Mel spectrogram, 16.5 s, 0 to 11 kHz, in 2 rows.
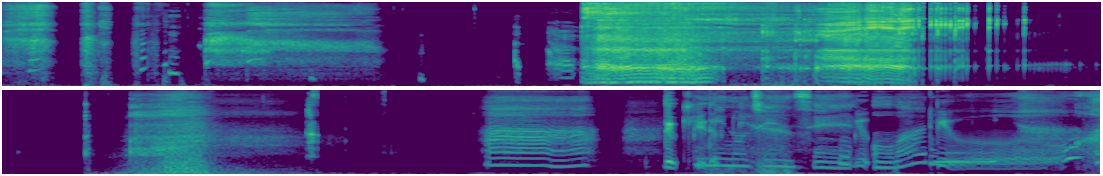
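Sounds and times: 
faint mouth clicks: 4.4s - 8.1s
long loud burp: 4.4s - 8.1s
speech: 13.3s - 16.1s.

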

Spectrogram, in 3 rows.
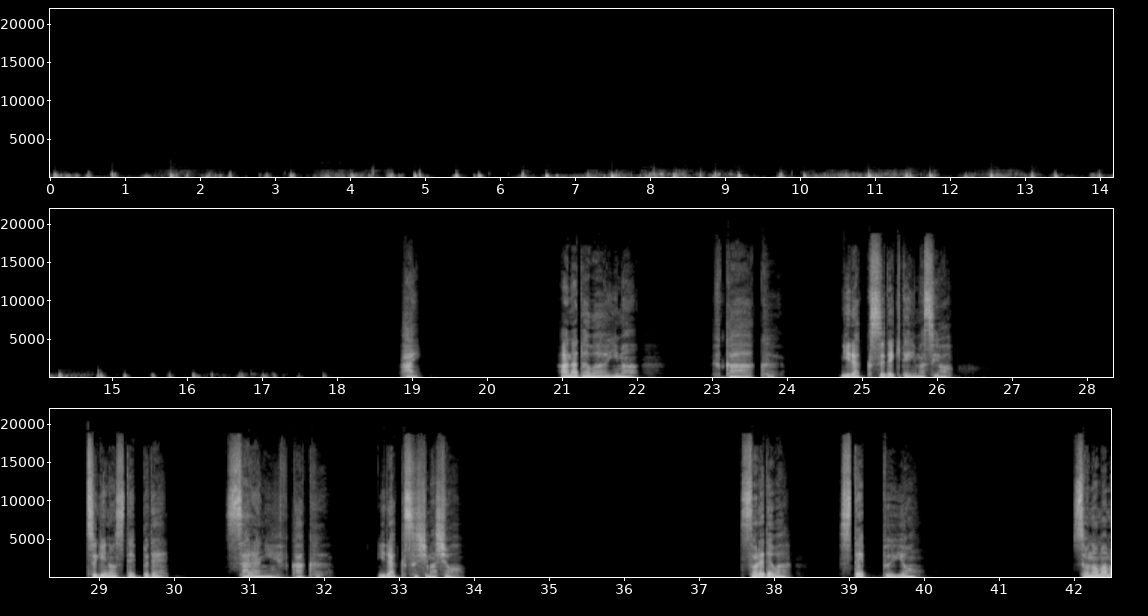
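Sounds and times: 
steady heartbeat of soft low thumps: 0.0s - 15.2s
speech: 21.0s - 22.0s, 23.1s - 23.9s, 24.7s - 26.3s, 28.8s - 30.0s, 30.7s - 32.0s, 32.7s - 33.9s, 37.6s - 38.2s, 38.9s - 40.0s, 42.0s - 42.4s.

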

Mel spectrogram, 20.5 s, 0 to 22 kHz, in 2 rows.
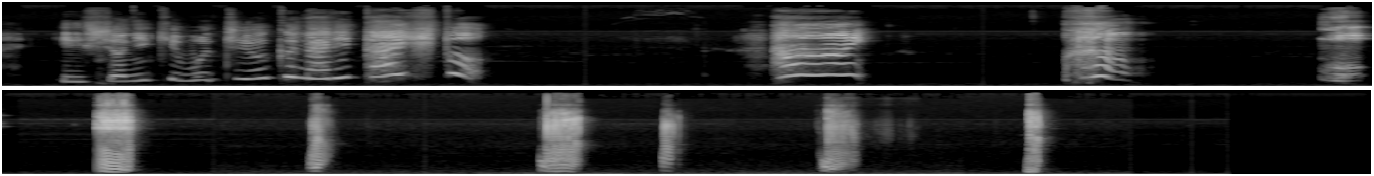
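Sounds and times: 
speech: 0.5s - 3.7s, 5.8s - 6.6s
short buzzing and sputtering farts: 11.0s - 11.4s, 12.6s - 12.9s, 14.4s - 15.5s, 16.4s - 17.0s, 18.0s - 18.2s.

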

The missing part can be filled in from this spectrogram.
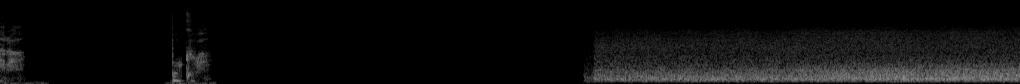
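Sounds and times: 
ocean surf waves at the shore: 5.9s - 10.1s.

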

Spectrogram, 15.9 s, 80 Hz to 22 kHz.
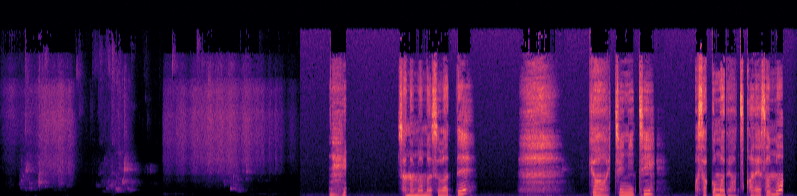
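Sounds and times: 
water swishing and splashing while washing someone's back in a bath: 0.0s - 5.7s
loud splash of pouring water in a bath: 0.2s - 2.8s, 4.2s - 5.2s
speech: 8.1s - 9.5s, 11.8s - 13.2s, 13.9s - 15.7s.

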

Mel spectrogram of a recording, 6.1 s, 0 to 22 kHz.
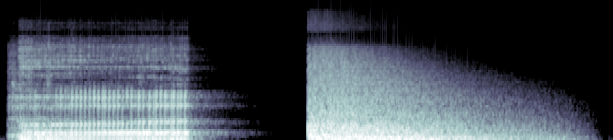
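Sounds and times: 
monster roar: 0.0s - 2.3s
big explosion: 3.1s - 6.0s.

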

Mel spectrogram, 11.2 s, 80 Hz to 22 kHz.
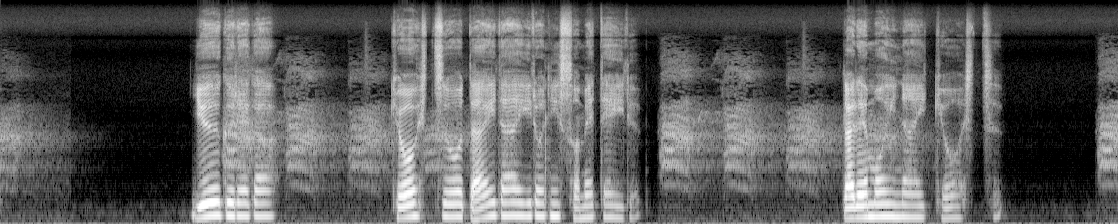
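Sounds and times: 
crows cawing at dusk: 0.0s - 0.8s, 2.4s - 5.0s, 6.6s - 8.5s, 11.0s - 11.1s
speech: 1.9s - 2.8s, 3.9s - 6.5s, 8.4s - 10.1s.

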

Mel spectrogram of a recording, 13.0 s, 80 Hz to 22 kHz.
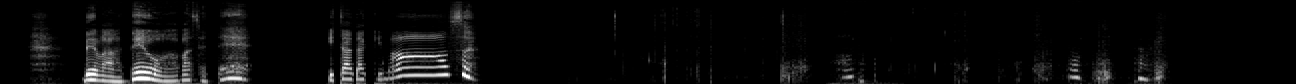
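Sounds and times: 
speech: 0.8s - 2.5s, 3.3s - 4.9s, 8.5s - 8.7s, 10.7s - 11.5s
crunchy butter cookie being bitten and chewed: 6.1s - 11.7s.

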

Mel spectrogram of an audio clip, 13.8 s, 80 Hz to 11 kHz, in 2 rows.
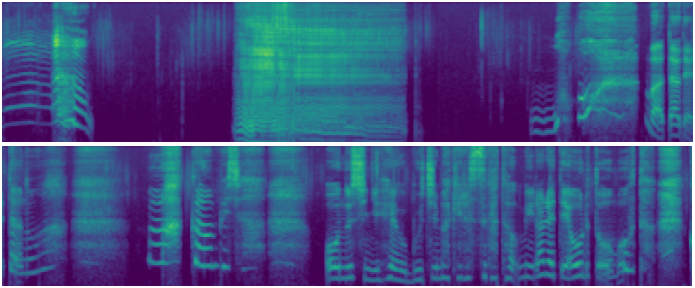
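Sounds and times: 
speech: 0.5s - 0.8s, 6.5s - 7.9s, 8.8s - 13.8s
long loud buzzing fart: 2.3s - 4.2s.

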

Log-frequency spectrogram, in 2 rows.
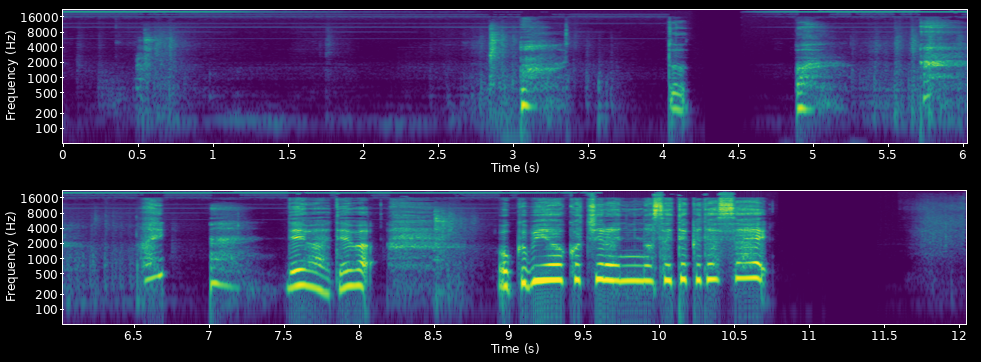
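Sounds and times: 
hair salon shampoo chair backrest reclining with clunks and creaks: 2.6s - 3.7s
speech: 4.1s - 4.3s, 7.6s - 8.4s, 9.0s - 10.8s.

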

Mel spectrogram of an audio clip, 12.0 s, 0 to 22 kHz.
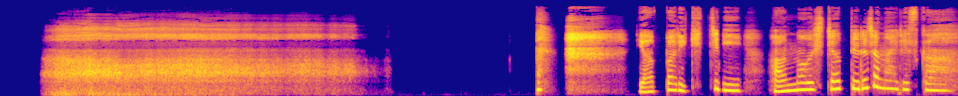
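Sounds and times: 
soft breathy exhale blown into the ear: 0.6s - 4.6s
speech: 8.0s - 11.9s.

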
